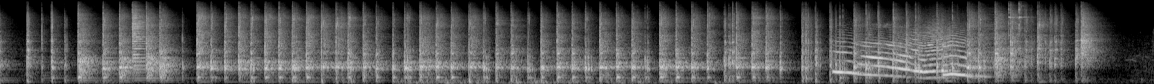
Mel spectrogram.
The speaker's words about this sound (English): That was adorable. Two spoons on a glass tabletop.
